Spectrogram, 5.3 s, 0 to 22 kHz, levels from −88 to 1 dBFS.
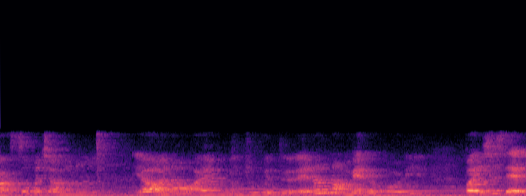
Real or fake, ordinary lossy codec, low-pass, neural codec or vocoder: real; none; 7.2 kHz; none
